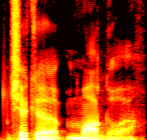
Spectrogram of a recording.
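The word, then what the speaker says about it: Chickamauga: close to home the I'm going to butcher the the name of this Lo reading it the chicka Maga is that how you would pronounce it that's exactly lock on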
